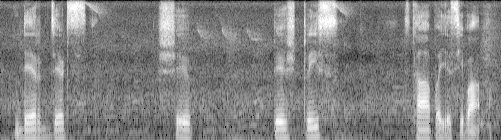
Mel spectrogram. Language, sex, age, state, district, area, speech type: Sanskrit, male, 18-30, Karnataka, Bangalore Rural, rural, read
